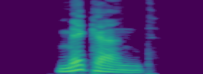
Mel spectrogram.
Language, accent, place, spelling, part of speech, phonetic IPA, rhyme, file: German, Germany, Berlin, meckernd, verb, [ˈmɛkɐnt], -ɛkɐnt, De-meckernd.ogg
- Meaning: present participle of meckern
